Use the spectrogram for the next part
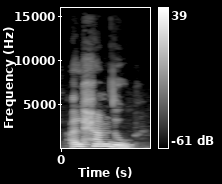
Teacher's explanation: अल्हम्दु हा हलक के दरमियान से पढ़ेंगे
